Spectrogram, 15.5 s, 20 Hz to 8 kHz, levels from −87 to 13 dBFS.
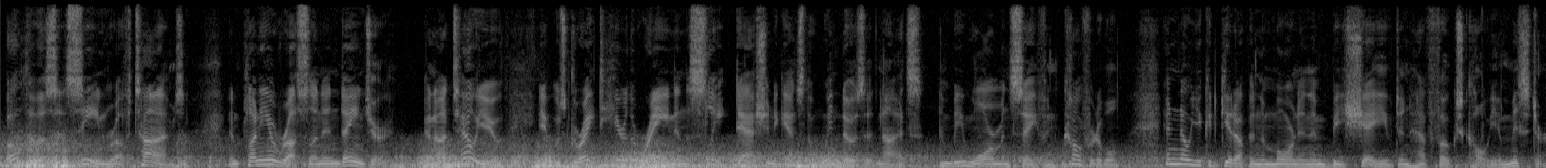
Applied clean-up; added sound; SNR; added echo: none; Thunder; -3 dB; none.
